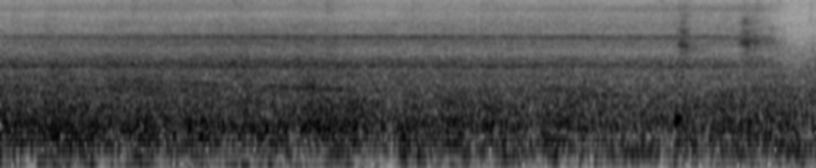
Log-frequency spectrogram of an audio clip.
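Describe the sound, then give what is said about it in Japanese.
A monorail train pulls into a station at the start of a trip to Enoshima. A quiet, steady electric hum with a faint whine holds throughout, with one small click near the end. “あ、来ましたよ、モノレール。”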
